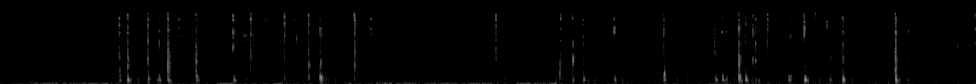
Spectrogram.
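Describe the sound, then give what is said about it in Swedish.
Someone writes on a computer keyboard, typing in rapid, irregular bursts of many crisp key clicks broken by short pauses. “Varsågod och, varsågod och börja skriva.”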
